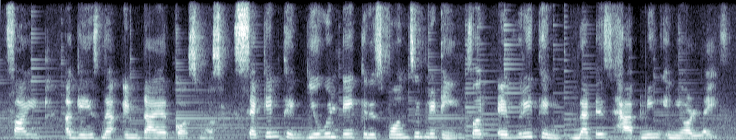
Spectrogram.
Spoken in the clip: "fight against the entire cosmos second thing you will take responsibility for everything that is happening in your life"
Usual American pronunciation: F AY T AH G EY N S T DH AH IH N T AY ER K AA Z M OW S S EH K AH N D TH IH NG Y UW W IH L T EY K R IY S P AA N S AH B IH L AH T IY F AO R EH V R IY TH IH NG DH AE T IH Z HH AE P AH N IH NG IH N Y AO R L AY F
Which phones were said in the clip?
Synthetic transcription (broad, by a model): F AY T AH G EY N S T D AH IH N T AY ER K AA S M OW S S EH K AH N D T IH NG Y UW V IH L T EY K R IY S P AA N S AH B IH L AH T IY F AO R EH V R IY T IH NG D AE T IH Z HH AE P AH N IH NG IH N Y AO R L AY F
